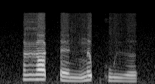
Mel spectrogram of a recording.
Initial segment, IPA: ɣ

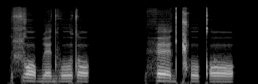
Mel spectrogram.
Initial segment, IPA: ɕ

